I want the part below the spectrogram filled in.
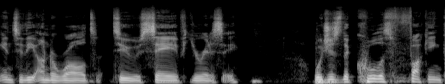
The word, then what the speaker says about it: Eurydice: So when we were talking about it 3 years ago, what this is, the narrative is it's the adaptation of Orpheus and I can never pronounce her name. You're Dicey. – You're close. – Yeah. Oh. – I know, but this is getting dicey. – That's them. Eurydice. I just did a Google pronunciation thing. Eurydice. – Wasn't even close.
